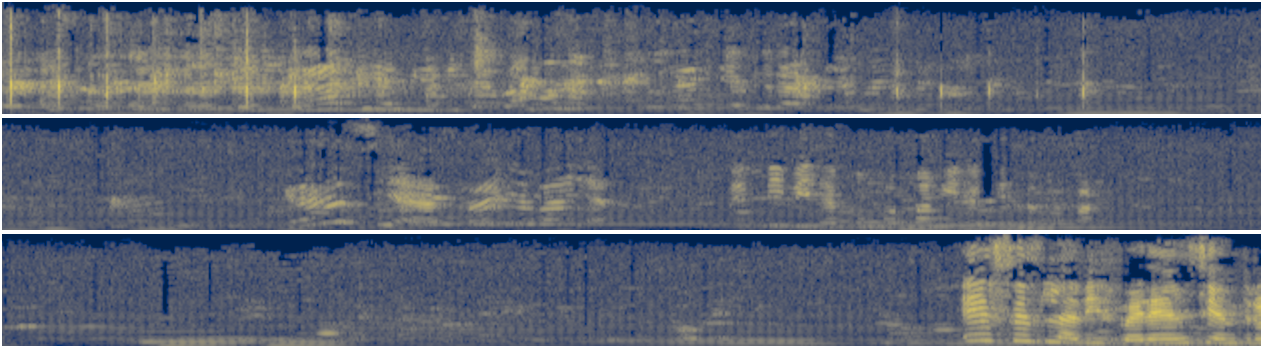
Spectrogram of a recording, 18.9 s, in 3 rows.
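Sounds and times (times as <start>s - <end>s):
audience clapping: 0.0s - 5.7s
laughter: 0.0s - 5.7s, 10.2s - 11.9s, 14.2s - 15.4s
low electrical buzz: 0.0s - 18.8s
speech: 17.6s - 18.8s.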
